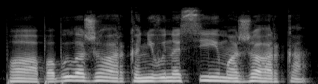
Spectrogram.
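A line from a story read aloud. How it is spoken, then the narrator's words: Breathless exhale. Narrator (Russian): Выдохнул Давид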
